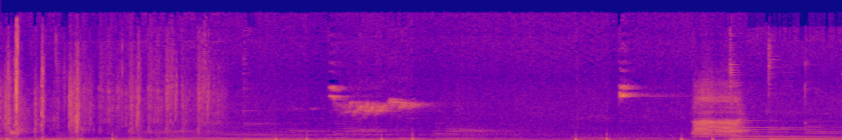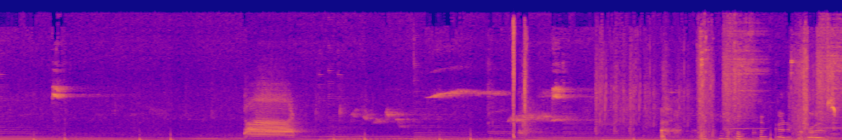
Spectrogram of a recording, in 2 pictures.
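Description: A crow caws a few times at middle distance outdoors, short harsh calls spaced several seconds apart over a low steady hum and rhythmic thumping.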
